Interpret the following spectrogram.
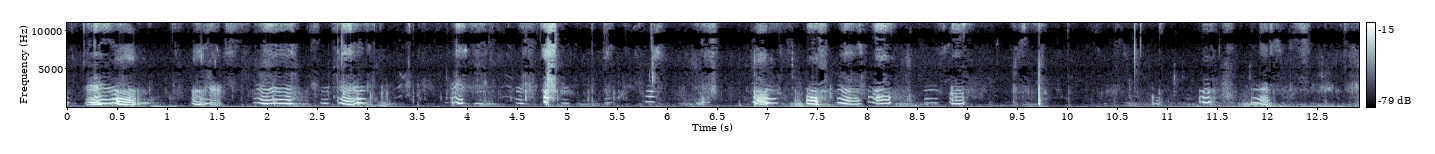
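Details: Rhodesian Ridgeback puppies whimpering and squealing in short rising and falling whines, several overlapping voices in bursts through the clip, with a steady high hiss in the background.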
